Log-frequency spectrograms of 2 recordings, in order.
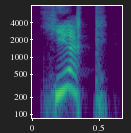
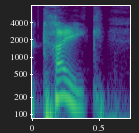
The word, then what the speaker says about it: Kuyk: Parker Kuyk. No, actually, hold on. It's actually Parker Kike. And I know this because Parker Kike messaged us and he goes, my last name is pronounced Kike.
